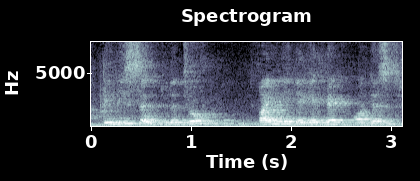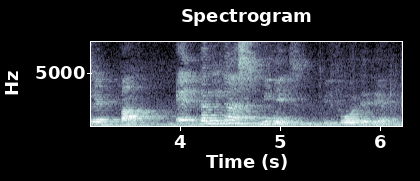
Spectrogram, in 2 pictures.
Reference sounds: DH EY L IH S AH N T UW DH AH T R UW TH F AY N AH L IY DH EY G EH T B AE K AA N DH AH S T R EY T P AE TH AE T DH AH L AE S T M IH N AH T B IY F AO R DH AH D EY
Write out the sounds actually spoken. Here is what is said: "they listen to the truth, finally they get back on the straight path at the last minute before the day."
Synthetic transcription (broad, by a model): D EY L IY S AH N T UW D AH T R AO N F AY N AH L IY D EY G EH T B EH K AA N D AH S T R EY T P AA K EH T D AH N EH S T M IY N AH T B IY F AO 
